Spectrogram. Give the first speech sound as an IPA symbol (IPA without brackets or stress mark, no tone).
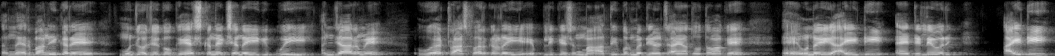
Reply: t̪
